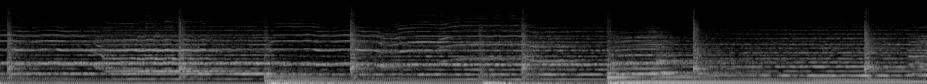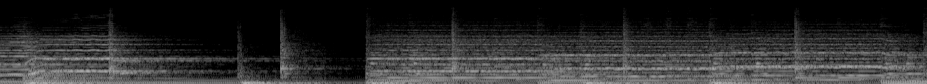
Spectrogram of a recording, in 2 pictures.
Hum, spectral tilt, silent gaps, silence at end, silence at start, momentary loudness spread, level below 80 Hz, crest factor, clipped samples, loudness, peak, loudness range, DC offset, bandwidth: none; -6 dB/octave; none; 0 s; 0 s; 8 LU; -34 dBFS; 18 dB; under 0.1%; -30 LUFS; -12 dBFS; 3 LU; under 0.1%; 15 kHz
